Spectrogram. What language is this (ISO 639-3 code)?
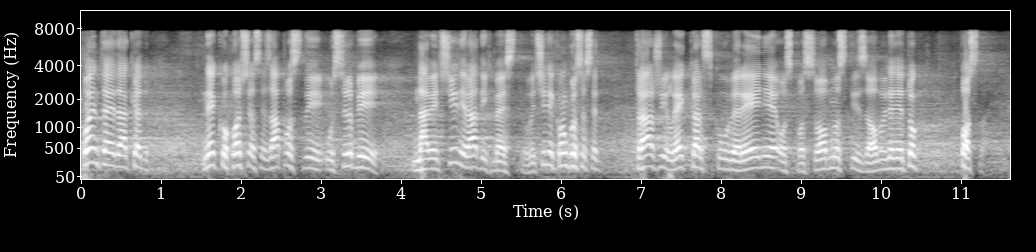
srp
